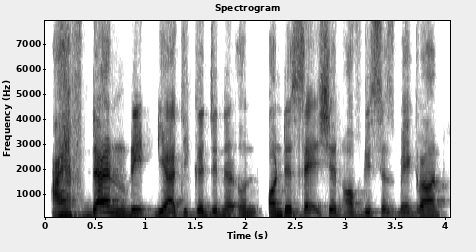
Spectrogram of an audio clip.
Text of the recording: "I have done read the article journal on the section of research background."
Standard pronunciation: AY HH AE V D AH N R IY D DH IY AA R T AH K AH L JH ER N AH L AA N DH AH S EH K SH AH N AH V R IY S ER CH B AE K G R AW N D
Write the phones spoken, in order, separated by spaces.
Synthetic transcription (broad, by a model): AY HH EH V D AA N R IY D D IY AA T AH K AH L JH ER N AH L AA N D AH S EH K SH AH N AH F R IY S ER S B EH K G R AW N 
